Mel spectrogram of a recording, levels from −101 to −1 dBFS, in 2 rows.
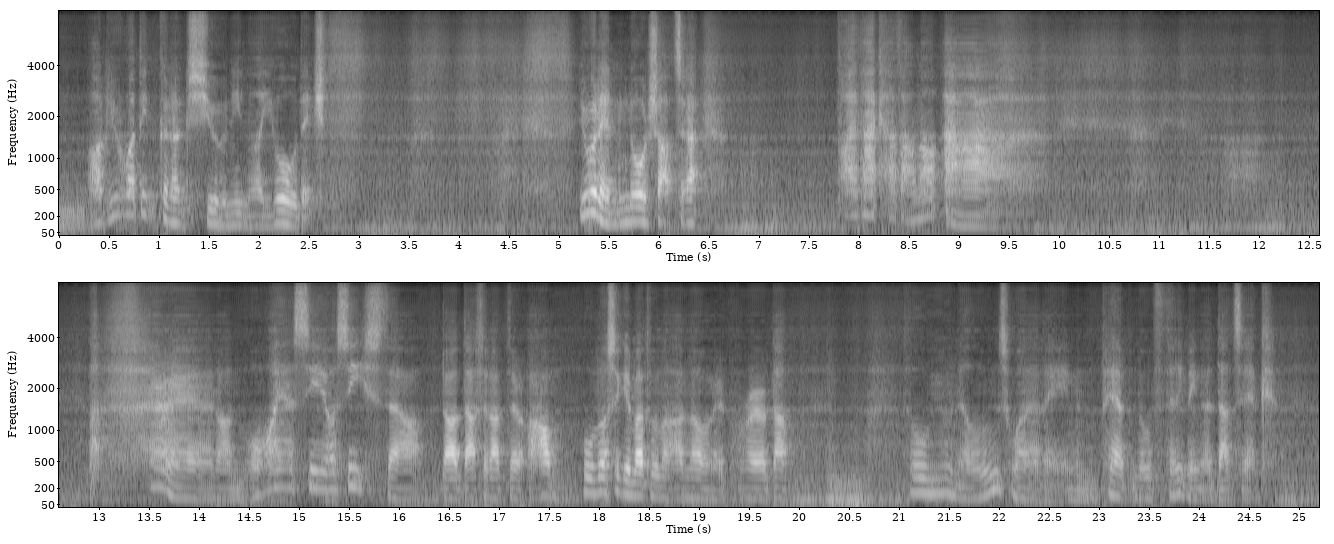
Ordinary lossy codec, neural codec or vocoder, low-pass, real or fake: none; codec, 16 kHz, 0.2 kbps, FocalCodec; none; fake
